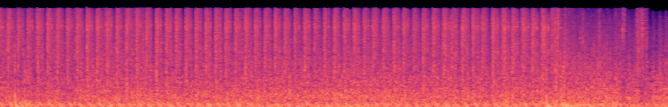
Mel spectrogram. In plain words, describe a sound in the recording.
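A machine gun fires in a rapid, steady burst.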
